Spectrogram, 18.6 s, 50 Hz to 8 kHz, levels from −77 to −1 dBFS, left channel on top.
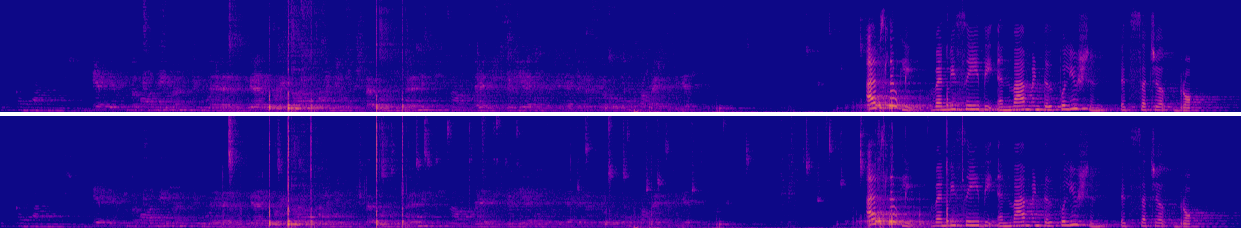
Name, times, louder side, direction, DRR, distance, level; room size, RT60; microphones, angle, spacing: voice 1, 0.2-1.3 1.8-3.7 4.3-5.3 5.7-8.5, equal, 5° right, -3 dB, 5.7 m, -57 dB
sound 1, 1.4-10.4, left 2 dB, 60° left, 1.5 m, -56 dB
sound 2, 3.3-14.5, right 2 dB, 50° right, 1.0 m, -46 dB
voice 2, 13.0-17.9, left 2 dB, 15° left, 10 dB, 0.8 m, -40 dB
25.0 x 12.0 x 9.2 m, 2.2 s
head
